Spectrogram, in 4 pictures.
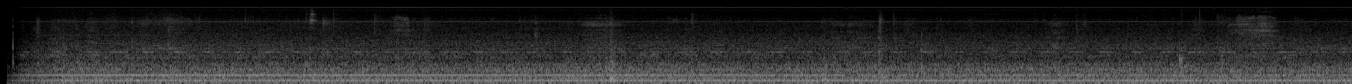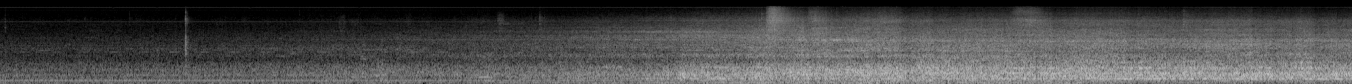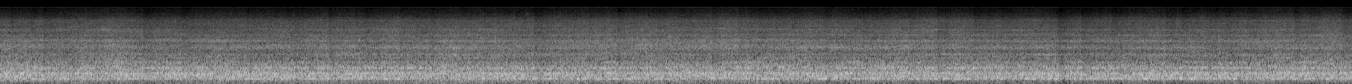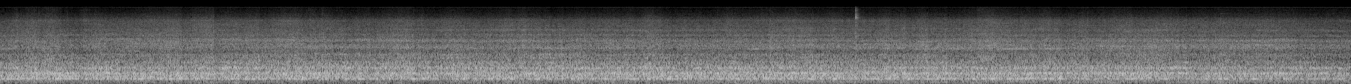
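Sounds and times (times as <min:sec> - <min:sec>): train passing: 0:00.2 - 0:54.0
wheel-and-rail noise: 0:14.4 - 0:54.0.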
